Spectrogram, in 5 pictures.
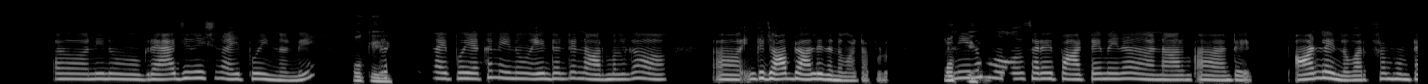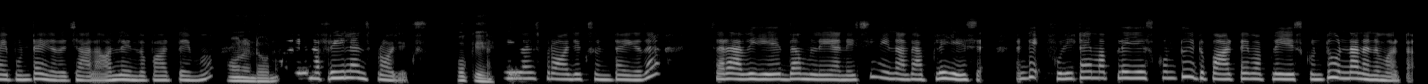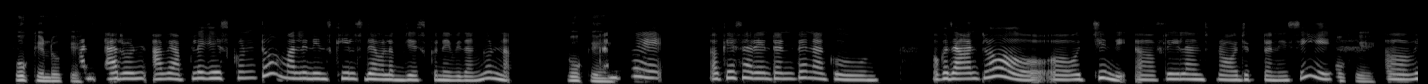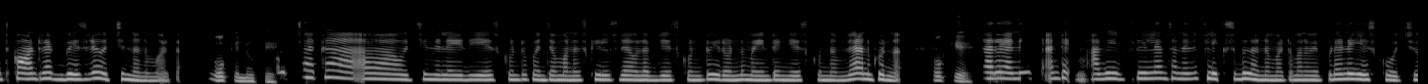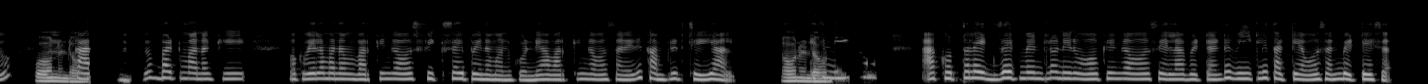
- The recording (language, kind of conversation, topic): Telugu, podcast, మల్టీటాస్కింగ్ చేయడం మానేసి మీరు ఏకాగ్రతగా పని చేయడం ఎలా అలవాటు చేసుకున్నారు?
- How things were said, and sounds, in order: in English: "గ్రాడ్యుయేషన్"; in English: "గ్రాడ్యుయేషన్ అయిపోయాక"; in English: "నార్మల్‍గా"; in English: "జాబ్"; other background noise; in English: "పార్ట్ టైమ్"; in English: "ఆన్‍లైన్‍లో వర్క్ ఫ్రమ్ హోమ్ టైప్"; in English: "ఆన్‍లైన్‍లో పార్ట్"; in English: "ఫ్రీలాన్స్ ప్రాజెక్ట్స్. ఫ్రీలాన్స్ ప్రాజెక్ట్స్"; in English: "అప్లై"; in English: "ఫుల్ టైమ్ అప్లై"; in English: "పార్ట్ టైమ్ అప్లై"; in English: "అప్లై"; in English: "స్కిల్స్ డెవలప్"; in English: "ఫ్రీలాన్స్"; in English: "విత్ కాంట్రాక్ట్"; in English: "స్కిల్స్ డెవలప్"; in English: "మెయింటైన్"; in English: "ఫ్రీలాన్స్"; in English: "బట్"; in English: "వర్కింగ్ అవర్స్"; in English: "వర్కింగ్"; in English: "కంప్లీట్"; in English: "ఎక్సైట్మెంట్‌లో"; in English: "వర్కింగ్ అవర్స్"; in English: "వీక్లీ థర్టీ అవర్స్"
